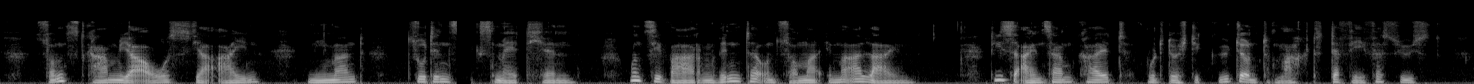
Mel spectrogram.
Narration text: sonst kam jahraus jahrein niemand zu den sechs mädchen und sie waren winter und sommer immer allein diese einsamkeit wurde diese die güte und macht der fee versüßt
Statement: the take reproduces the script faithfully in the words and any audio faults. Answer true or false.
false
